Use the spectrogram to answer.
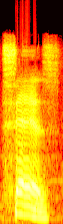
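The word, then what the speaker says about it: seize: So 16 is says says says.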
